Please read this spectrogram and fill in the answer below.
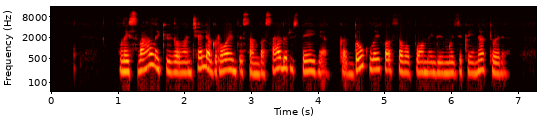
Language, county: Lithuanian, Vilnius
